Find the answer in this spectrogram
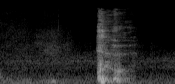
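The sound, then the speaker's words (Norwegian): A single sharp cough, from a chip stuck in the throat, bursts out in two quick rough pushes, then fades back to quiet with no talking. “Det er alltid litt skummelt å hoste når man lever i en pandemi.”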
